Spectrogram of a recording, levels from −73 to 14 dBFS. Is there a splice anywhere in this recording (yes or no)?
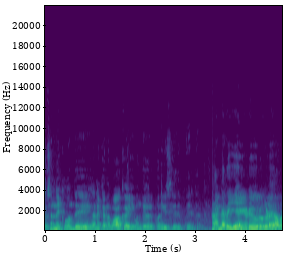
yes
